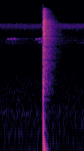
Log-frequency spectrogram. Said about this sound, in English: Ouch. Oh, that hurt. Why did you slap yourself, Mommy?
